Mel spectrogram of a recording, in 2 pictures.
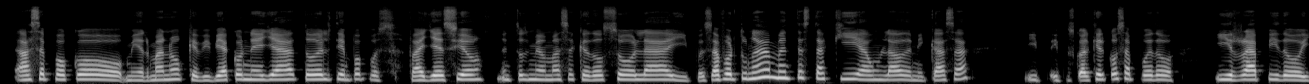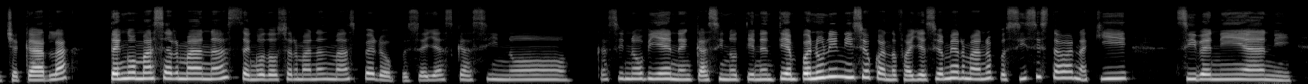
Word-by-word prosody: Hace 215 +4 0
poco 225 -3 +2
mi 195 0 -4
hermano 210 +5 -2
que 210 -4 -1
vivía 190 +3 0
con 230 +1 0
ella 220 +1 +2
todo 230 -1 +2
el 230 -1 0
tiempo, 235 0 -2
pues 205 -3 -10
falleció. 210 +4 +2
Entonces, 220 +1 -5
mi 225 - 0
mamá 215 +1 -2
se 230 +1 -8
quedó 210 -1 -1
sola 220 0 +1
y, 185 -4 -5
pues, 175 +4 -8
afortunadamente 275 +6 +3
está 290 -3 -2
aquí 250 -2 -3
a 215 -1 0
un 215 0 -5
lado 210 +1 +1
de 205 - -4
mi 185 -3 -10
casa 215 +8 -3 0.5
y 210 - -9
p 175 - -13
y - - -5
pues, 185 +2 -21
cualquier 185 +5 0
cosa 255 +2 -1
puedo 210 -3 -2 0.4
ir 225 -2 +1
rápido 220 -2 +2
y 180 - -2
checarla. 200 - +1 0.4
Tengo 265 +2 +7
más 275 +1 +3
hermanas, 260 +3 +2
tengo 225 -3 0
2 225 0 -2
hermanas 235 +1 -3
más, 240 +2 -4
pero, 220 -8 -1
pues, 170 0 -14
ellas 210 +3 -5
casi 220 +1 -7
no 220 -1 -5 0.2
casi 235 +3 -9
no 255 0 -1
vienen, 255 -3 +1
casi 210 +2 -3
no 225 -1 -2
tienen 230 0 -2
tiempo. 250 0 +4
En 260 +2 +8
un 315 +3 +8
inicio, 330 -3 +4
cuando 235 -6 -1
falleció 220 +3 -1
mi 285 +2 +4
hermano, 270 -1 0
pues, 230 -5 -6
sí, 265 +2 -5
sí 285 - -6
estaban 295 -4 -1
aquí, 270 +5 -2 0.4
sí 250 -1 -2
venían 230 -2 +1
y 185 -2 -8
225 Hz, 170 wpm, -20 LUFS, 210-250 Hz, 0.5 s, En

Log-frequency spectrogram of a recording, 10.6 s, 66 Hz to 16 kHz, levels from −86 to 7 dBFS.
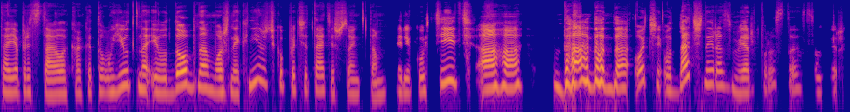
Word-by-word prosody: Да, 180 - -3
я 180 +1 -3
представила, 165 -3 -4
как 170 0 -14
это 180 +1 -11
уютно 210 +5 -6
и 190 -2 -1
удобно. 220 +6 +2
Можно 180 -2 -3
и 165 - -2
книжечку 265 - -7
почитать, 195 -2 -6
и - - -10
что-нибудь 160 -1 -3
там 150 +4 -12
перекусить. 190 - 0
Ага, 215 +2 +5 0.4
да-да-да. 260 -3 +4
Очень 250 -5 -1
удачный 260 - +1
размер! 215 -9 -5
Просто 255 -5 -15
супер. 175 0 -18
205 Hz, 130 wpm, -20 LUFS, 175-245 Hz, 0.4 s, Ага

